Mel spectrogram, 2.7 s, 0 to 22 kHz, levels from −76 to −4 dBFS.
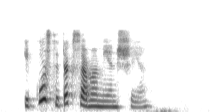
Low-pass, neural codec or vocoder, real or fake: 7.2 kHz; codec, 16 kHz, 1 kbps, X-Codec, WavLM features, trained on Multilingual LibriSpeech; fake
